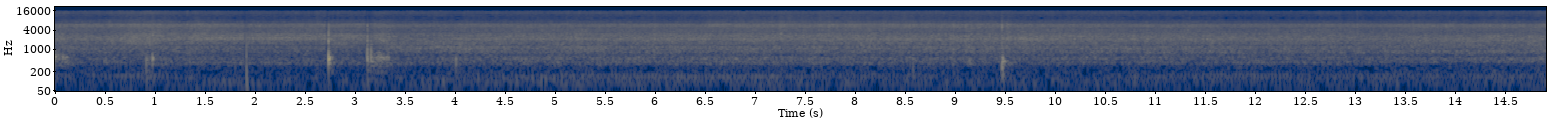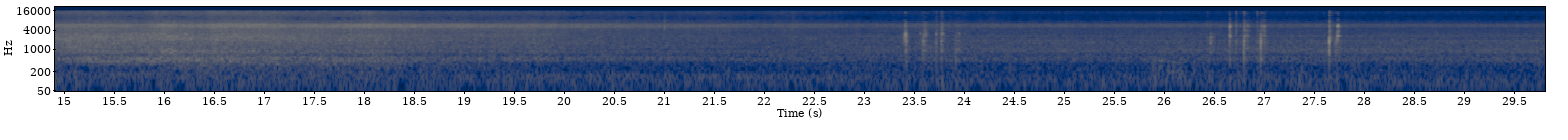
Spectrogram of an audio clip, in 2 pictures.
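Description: Eel pieces sizzling as they fry in a steel wok, with a few clinks of a metal ladle at first. The sizzle swells in the middle, then dies down over the last third, when a few sharp clicks are heard.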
